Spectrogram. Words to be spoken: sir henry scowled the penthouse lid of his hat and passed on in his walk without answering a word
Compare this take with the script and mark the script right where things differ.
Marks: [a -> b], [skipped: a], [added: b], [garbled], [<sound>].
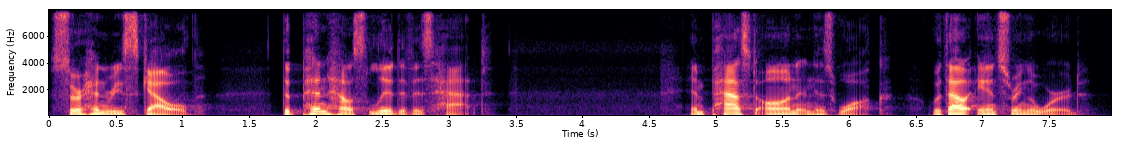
sir henry scowled the penthouse lid of his hat and passed on in his walk without answering a word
